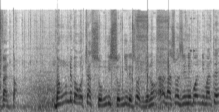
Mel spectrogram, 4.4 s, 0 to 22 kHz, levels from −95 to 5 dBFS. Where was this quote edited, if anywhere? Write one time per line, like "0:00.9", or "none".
0:00.9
